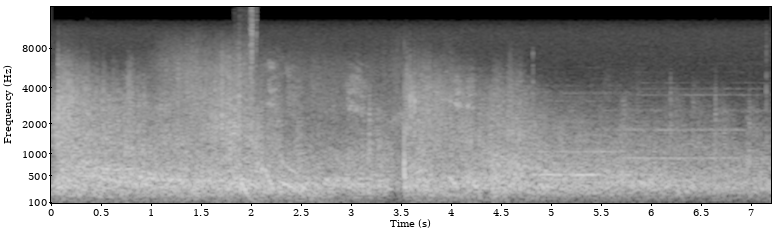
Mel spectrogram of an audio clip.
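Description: A film's Astrophage explosion goes off as a loud, sustained roaring blast with crackling bursts, a sharp crack midway, then a gradual fade.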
